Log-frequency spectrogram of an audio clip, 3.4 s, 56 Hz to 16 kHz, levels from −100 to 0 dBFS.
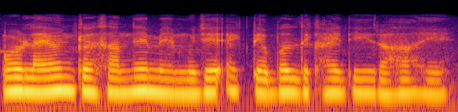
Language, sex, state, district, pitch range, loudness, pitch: Hindi, male, Arunachal Pradesh, Lower Dibang Valley, 145-160 Hz, -15 LUFS, 155 Hz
